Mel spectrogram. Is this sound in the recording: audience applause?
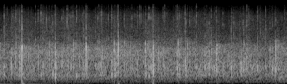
yes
